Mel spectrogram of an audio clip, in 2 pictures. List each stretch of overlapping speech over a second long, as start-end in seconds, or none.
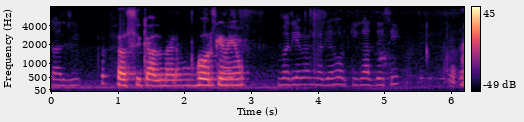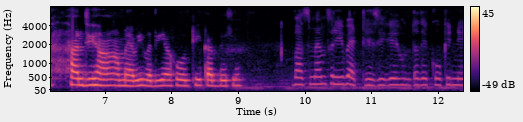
none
